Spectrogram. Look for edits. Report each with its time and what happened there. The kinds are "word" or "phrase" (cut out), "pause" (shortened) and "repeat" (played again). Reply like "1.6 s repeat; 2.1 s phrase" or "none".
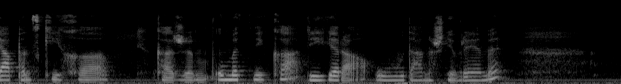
1.5 s word; 3.1 s word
